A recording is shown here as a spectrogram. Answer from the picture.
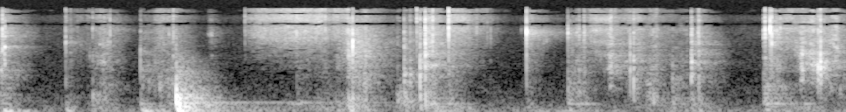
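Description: Tarot cards being flipped face up and slid across a wooden tabletop: a series of soft card snaps and taps, the loudest about a second in.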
